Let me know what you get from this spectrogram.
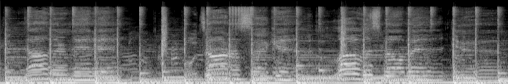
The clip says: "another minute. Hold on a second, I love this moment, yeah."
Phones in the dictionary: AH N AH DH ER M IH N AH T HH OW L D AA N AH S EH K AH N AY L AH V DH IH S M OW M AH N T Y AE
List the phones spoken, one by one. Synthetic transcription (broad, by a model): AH N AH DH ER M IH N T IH D AA N AH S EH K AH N L AH V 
